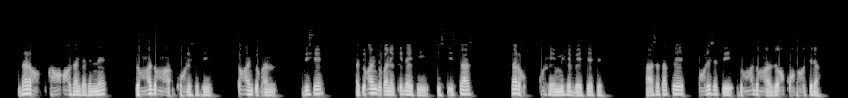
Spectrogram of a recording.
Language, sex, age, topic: Gamo, male, 25-35, government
